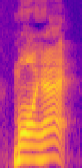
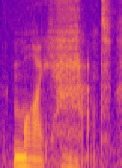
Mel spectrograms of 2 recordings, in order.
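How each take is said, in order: First: Loud, high Cockney cry; Cockney yell. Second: Said in the usual way. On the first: A narrator's reading. Ness watching the hat burn, Cockney yell. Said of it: "Ness yelled". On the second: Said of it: "Cockney accent isn't very conducive to saying".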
